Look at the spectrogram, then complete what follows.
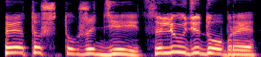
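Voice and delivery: slow, drawn-out lament; mildly hammed-up peasant keening; wailing. A narrator's reading. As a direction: wail in scandalized dismay. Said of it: "заголосил".

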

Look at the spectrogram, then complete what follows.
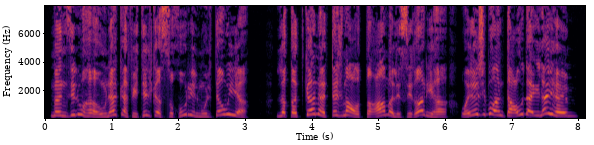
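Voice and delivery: high, loud, goofy dog voice; an eager, friendly dog explaining; eager talking dog. A narrator's reading. Narrator voices Dug the dog.

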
